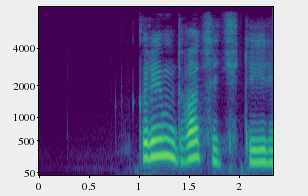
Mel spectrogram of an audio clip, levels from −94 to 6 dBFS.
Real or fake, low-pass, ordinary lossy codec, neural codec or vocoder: fake; 7.2 kHz; AAC, 48 kbps; autoencoder, 48 kHz, 32 numbers a frame, DAC-VAE, trained on Japanese speech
